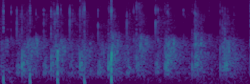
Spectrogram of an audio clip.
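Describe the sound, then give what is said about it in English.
A round of applause from a crowd for the funders Sask Arts, the Canada Council for the Arts and the City of Saskatoon, with many overlapping hand claps forming a steady, dense patter at moderate volume, a few sharper individual claps standing out. “Round of applause for those funders.”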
